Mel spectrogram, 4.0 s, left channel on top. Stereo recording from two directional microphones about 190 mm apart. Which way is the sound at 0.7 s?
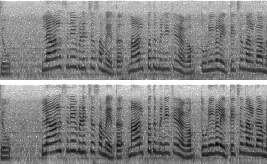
25° right (ahead or behind).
